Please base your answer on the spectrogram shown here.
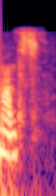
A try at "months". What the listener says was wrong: So get that th in there.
